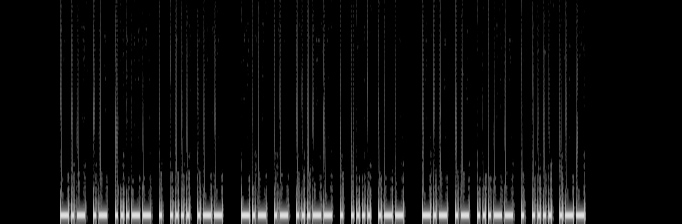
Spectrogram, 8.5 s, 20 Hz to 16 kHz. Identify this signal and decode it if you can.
Morse code, heard as a keyed tone, about 34 wpm, 700 Hz. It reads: KA3EHW KA3EHW KA3EHW
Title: USA Call Signs Repeated 3x 35wpm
